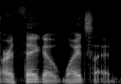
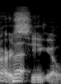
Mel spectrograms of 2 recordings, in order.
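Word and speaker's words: Arcega-Whiteside: know it is pronounced arthego whiteside right it's like barcelona oh i said our sega why would i i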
